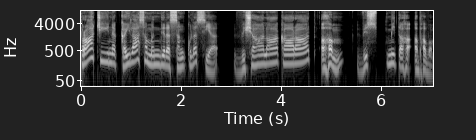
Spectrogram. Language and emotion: Sanskrit, surprised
